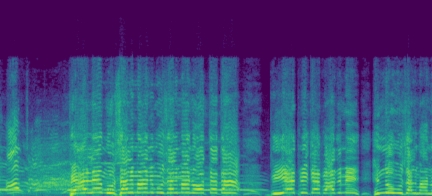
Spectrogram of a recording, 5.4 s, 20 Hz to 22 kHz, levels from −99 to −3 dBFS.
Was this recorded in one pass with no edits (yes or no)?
yes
